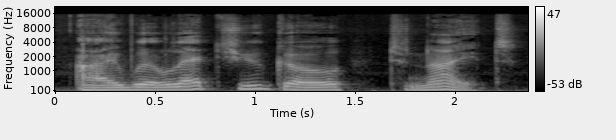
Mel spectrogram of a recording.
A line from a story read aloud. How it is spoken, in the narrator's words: he promised slowly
